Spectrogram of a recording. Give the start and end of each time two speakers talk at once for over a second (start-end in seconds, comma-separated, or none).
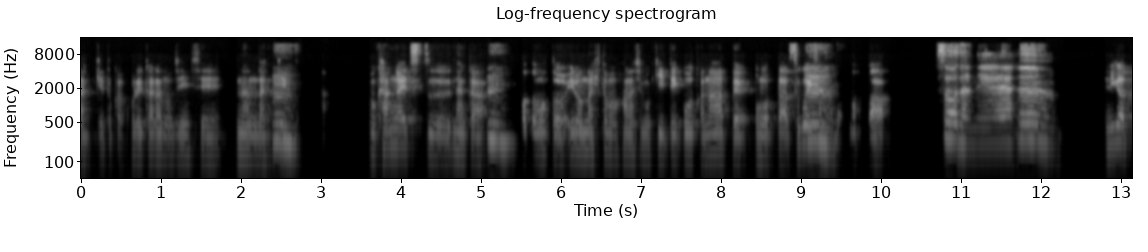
none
